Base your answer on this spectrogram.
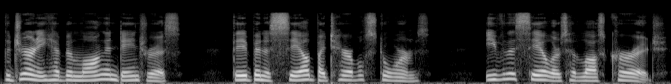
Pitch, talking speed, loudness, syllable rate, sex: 195 Hz, 180 wpm, -16 LUFS, 5.5 syllables/s, female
